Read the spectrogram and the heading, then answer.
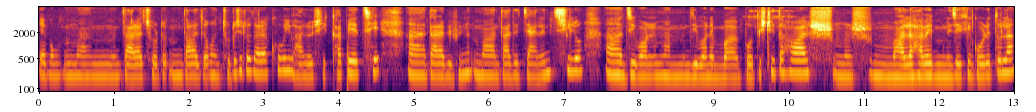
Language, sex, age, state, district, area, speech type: Bengali, female, 18-30, West Bengal, Jalpaiguri, rural, spontaneous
